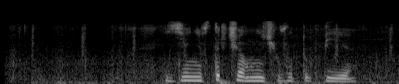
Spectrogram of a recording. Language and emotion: Russian, angry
